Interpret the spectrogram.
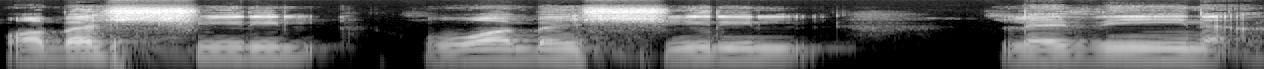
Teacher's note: لام کے اوپر تشدید ہے، زور دینا ہے، ذین میں یا مدہ ہے، ایک الف دال میں کھینچیں گے ، اور نون کو نرمی سے پڑھیں گے، وبشر الذین آمنوا،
